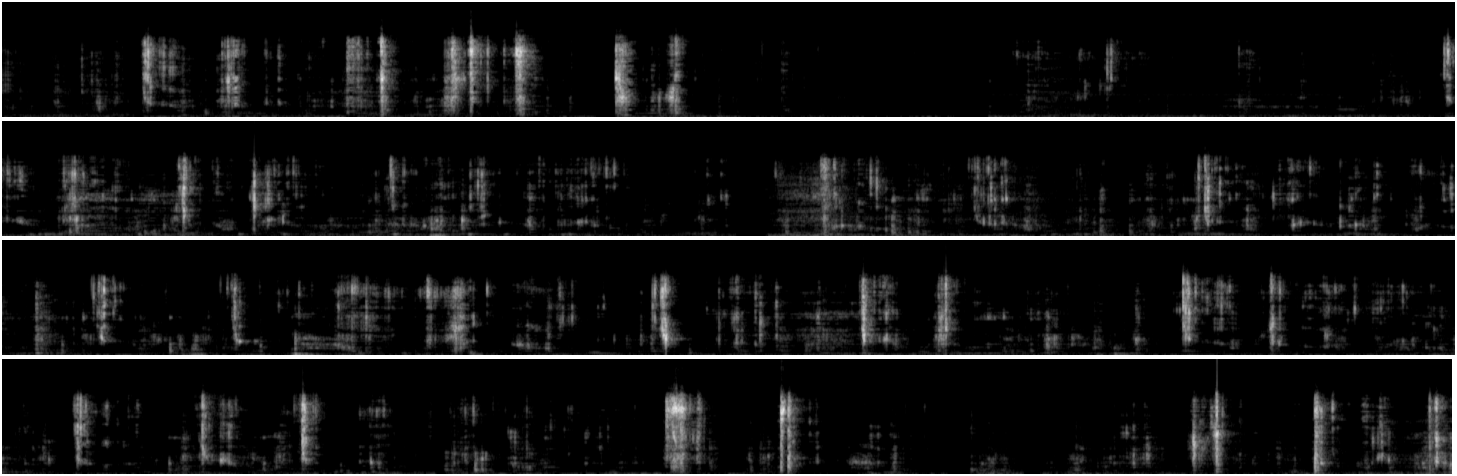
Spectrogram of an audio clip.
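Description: A person chewing and biting chicken with mumbo sauce close to the microphone: many short sharp clicks throughout, with a brief pause about three and a half seconds in.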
